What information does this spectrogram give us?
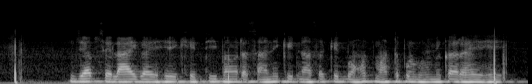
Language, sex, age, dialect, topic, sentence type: Chhattisgarhi, male, 25-30, Western/Budati/Khatahi, agriculture, statement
